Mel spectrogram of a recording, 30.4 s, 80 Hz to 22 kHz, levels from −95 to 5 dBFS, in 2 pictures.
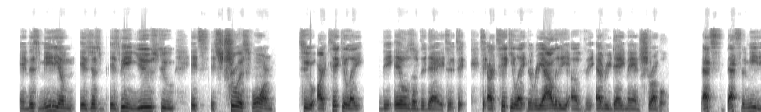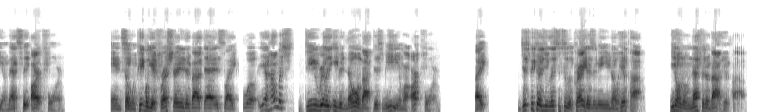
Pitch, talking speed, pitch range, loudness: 120 Hz, 170 wpm, 115-140 Hz, -18 LUFS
